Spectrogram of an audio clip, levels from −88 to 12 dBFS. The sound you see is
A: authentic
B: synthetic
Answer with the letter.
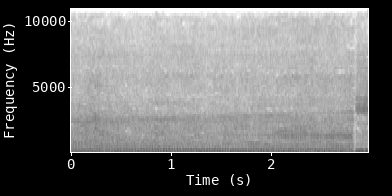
B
